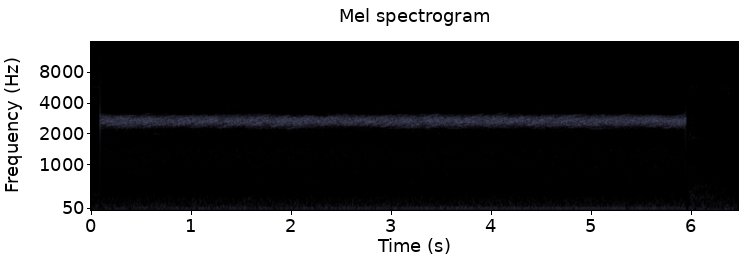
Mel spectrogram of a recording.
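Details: Spring peepers call in June, late in their singing season, on a listening walk. Their chorus blends into one steady, high, ringing trill that holds without a break for about six seconds and then stops abruptly.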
